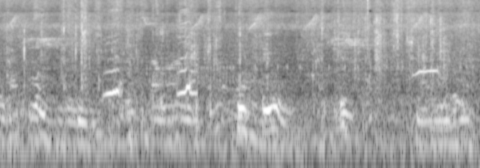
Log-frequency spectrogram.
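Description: Young macaques giving short rising squeaks, over low, indistinct voices talking throughout.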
